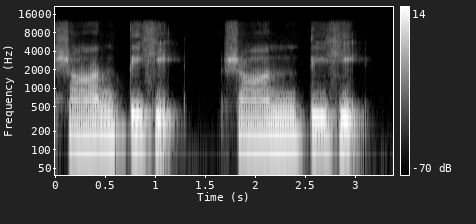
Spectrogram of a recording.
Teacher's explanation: it's just echoing the previous vowel sound with a h sound as well. · So this will get pronounced as shantihi. So there's an echoing of the I sound, which is right before the visarga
